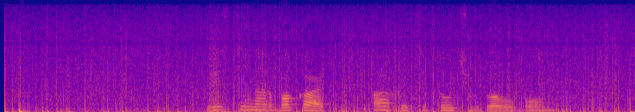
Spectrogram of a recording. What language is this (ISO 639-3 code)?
rus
